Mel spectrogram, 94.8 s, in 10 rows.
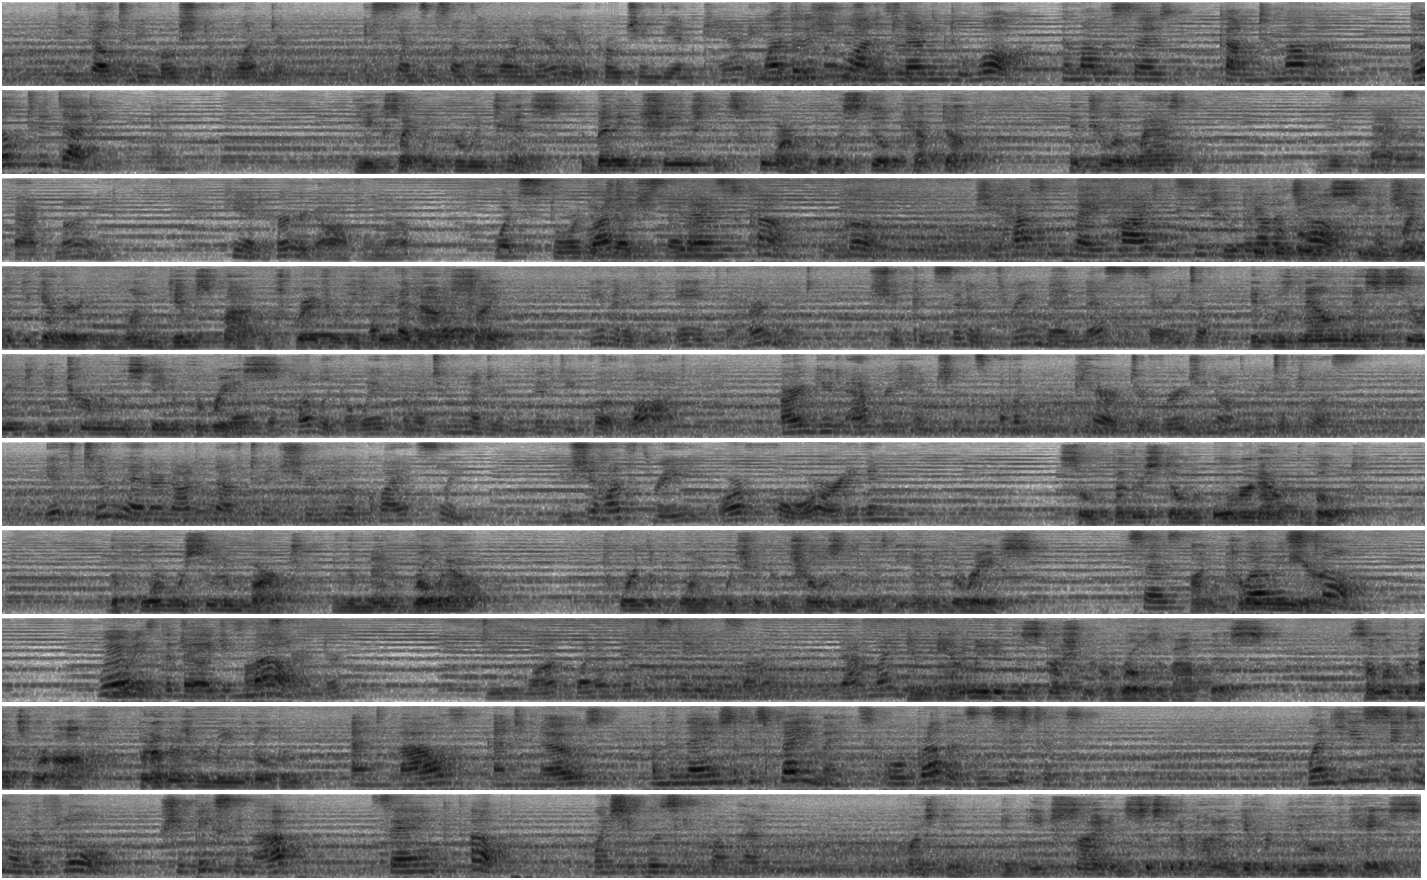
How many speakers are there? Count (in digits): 3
